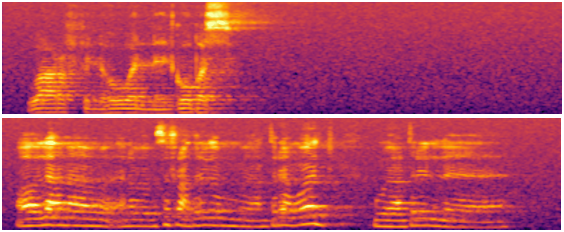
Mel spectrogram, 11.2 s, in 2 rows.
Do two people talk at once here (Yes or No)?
No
